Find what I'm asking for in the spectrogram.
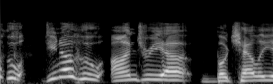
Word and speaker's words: Bocelli: Andrea Bocelli.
